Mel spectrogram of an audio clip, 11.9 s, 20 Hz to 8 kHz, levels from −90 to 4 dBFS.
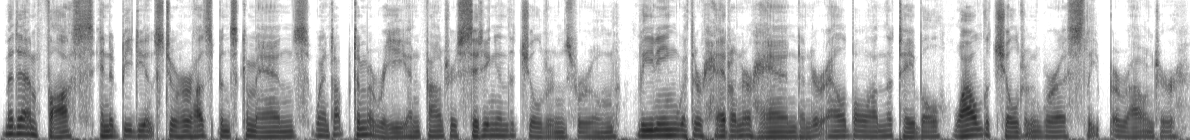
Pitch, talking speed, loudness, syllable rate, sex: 110 Hz, 200 wpm, -18 LUFS, 5.1 syllables/s, male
